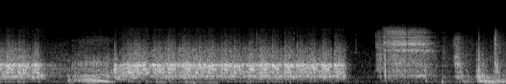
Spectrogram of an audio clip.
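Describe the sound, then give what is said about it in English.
A car engine drones steadily with a humming tone, chokes and cuts out for a moment, then sputters back in rough, higher-pitched bursts as it struggles and stalls, the car breaking down in the middle of nowhere. “I mean, why's my car stopping?”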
